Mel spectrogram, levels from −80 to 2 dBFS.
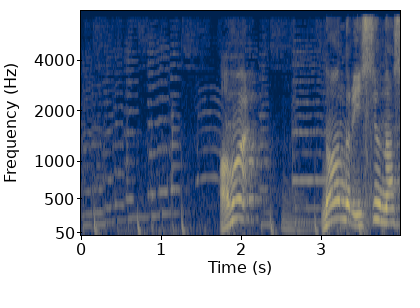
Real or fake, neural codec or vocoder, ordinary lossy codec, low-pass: real; none; none; 7.2 kHz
